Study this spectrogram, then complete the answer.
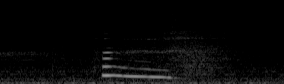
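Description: A young woman exclaims briefly nearby with a falling tone.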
